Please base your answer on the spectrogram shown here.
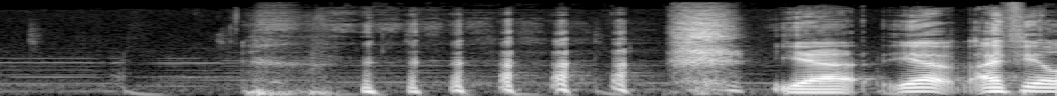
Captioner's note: chuckles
